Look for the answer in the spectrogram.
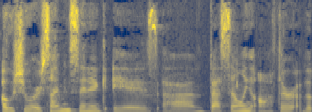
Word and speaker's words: Sinek: And his name is spelled S-I-M-O-N, last name Sinek, S-I-N-E-K.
